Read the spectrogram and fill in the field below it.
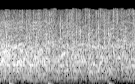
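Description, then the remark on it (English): A steady wash of applause, many hands clapping together in a dense, crackling burst that holds an even loudness for the full two seconds, with no voices standing out. “Give me some more of them, give me some more of that applause.”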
